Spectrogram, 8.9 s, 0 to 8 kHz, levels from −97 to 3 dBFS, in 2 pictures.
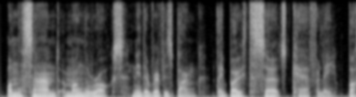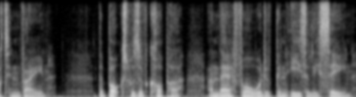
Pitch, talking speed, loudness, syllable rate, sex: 100 Hz, 195 wpm, -20 LUFS, 5.4 syllables/s, male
